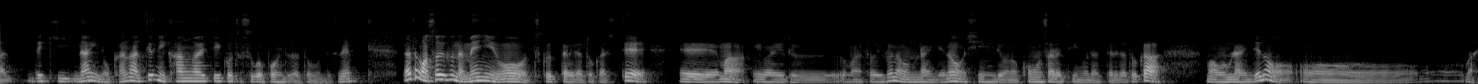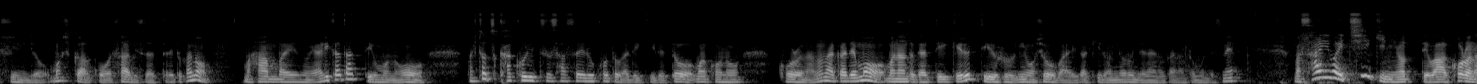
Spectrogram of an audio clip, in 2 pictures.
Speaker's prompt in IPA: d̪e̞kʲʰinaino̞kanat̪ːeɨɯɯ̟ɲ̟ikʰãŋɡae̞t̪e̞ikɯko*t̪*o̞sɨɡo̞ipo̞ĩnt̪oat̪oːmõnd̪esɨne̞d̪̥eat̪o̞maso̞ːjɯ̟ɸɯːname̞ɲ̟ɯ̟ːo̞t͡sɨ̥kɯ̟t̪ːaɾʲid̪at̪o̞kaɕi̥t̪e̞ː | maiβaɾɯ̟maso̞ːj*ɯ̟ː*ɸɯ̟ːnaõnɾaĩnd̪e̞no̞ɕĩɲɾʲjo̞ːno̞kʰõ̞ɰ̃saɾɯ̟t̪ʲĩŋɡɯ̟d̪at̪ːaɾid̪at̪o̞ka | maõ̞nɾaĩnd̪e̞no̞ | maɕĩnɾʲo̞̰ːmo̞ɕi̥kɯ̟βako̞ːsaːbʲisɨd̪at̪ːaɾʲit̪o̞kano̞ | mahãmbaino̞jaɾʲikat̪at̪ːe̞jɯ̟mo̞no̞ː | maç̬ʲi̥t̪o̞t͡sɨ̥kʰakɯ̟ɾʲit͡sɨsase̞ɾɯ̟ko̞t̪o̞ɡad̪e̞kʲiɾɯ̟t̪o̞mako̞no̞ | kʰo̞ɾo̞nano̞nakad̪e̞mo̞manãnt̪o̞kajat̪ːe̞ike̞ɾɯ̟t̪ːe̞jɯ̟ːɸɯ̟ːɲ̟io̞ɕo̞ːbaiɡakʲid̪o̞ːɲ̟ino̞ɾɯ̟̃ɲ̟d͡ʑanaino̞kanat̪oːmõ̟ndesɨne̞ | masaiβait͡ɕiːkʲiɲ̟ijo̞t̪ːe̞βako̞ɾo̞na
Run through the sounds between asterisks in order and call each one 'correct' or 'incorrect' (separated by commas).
correct, incorrect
